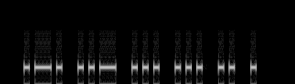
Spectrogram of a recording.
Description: Morse code, heard as a keyed tone, about 22 wpm, 800 Hz. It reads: RUSSIE
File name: cours-du-lundi files / cours-1587-texte-clair-vitesse-16mpm-puis-21mpm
